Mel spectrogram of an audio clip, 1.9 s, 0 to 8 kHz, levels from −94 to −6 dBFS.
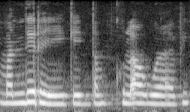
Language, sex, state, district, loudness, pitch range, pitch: Hindi, female, Uttar Pradesh, Budaun, -15 LUFS, 230-250 Hz, 240 Hz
